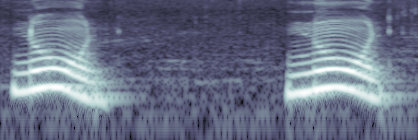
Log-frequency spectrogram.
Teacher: जबान का किनारा कुछ नरम अंदाज में ऊपर की जड़ों से मिलता है यह देखिए जबान है जबान का किनारा जिसे हम तरफे लिसान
